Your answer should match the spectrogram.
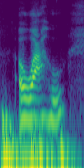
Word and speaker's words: Oahu: He was staying in Oahu. Is that how you say it? I've never been to Hawaii, period. – Oahu? – Oahu.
